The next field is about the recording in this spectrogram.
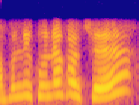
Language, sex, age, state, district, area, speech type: Assamese, female, 60+, Assam, Dibrugarh, rural, conversation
